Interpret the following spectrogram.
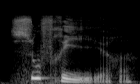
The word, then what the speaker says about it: souffrir: Souffrir. Okay, so double F is not pronounced. Okay, so souffrir. Fermer.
